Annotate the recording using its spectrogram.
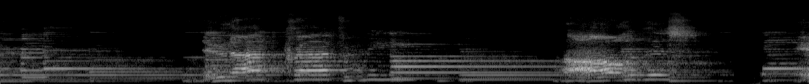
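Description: A slow song on acoustic guitar: strummed chords that ring on between strokes, with fresh strums about two, three and six seconds in, and a brief drop-out shortly before the end.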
